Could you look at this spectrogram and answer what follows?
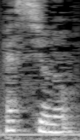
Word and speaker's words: passionnant: C'est passionnant. C'est passionnant. Passionnant. Double S. Passionnant. We don't pronounce that T at the end.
